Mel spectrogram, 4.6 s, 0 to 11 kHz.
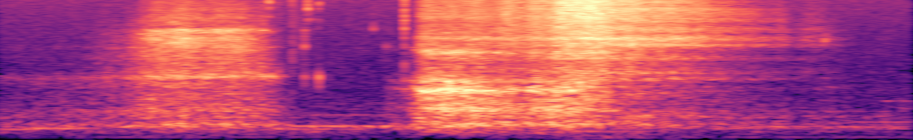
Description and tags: inhalation and sigh. Sennheiser ME66 >Shure FP24 > iRiver H120 (rockbox)/ inspiración y suspiro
